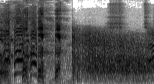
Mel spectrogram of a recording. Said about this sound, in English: Yeah, he shot himself.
